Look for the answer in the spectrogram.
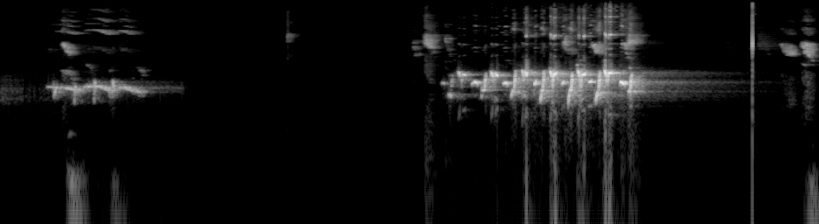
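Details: Yellow-vented bulbul (trucuk) with a short warbled phrase, a long pause, then a dense run of rapid chattering notes lasting about two seconds, followed by a sharp click.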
